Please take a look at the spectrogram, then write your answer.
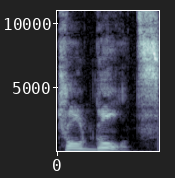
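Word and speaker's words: Czolgosz: Like Cholgots, and in this case it's spelled CZOLGOLZ, basically, like Cholgots.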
